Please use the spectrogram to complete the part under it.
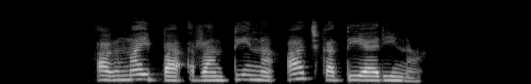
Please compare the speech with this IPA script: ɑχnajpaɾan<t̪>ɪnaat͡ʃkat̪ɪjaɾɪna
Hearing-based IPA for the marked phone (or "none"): t̪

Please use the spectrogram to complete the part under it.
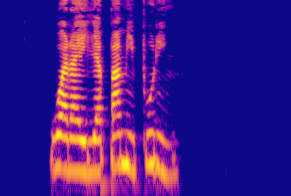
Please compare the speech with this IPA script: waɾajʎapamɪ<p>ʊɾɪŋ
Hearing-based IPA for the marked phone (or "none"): p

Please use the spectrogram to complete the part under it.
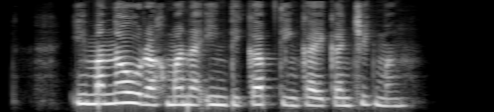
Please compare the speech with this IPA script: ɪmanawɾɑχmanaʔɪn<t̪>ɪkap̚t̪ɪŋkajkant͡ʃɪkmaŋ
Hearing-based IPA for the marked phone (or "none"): t̪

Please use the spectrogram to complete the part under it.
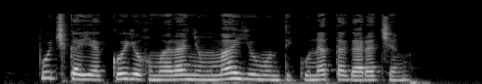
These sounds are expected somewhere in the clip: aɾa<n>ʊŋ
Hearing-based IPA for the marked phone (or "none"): ɲ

